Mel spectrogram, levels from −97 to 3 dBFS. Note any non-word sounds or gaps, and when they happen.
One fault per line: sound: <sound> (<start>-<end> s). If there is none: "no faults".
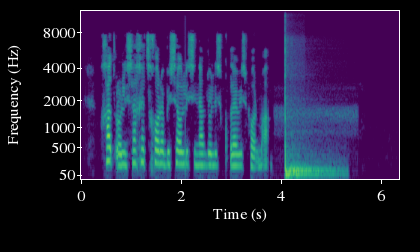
sound: thud (4.1-5.4 s)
